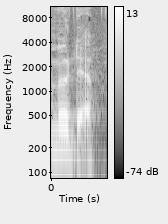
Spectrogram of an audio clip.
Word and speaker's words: Mudde: men låt oss kalla honom Mudde. Tudde och Mudde.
